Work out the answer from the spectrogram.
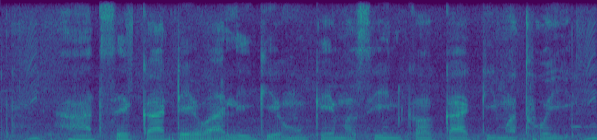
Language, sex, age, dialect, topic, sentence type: Bhojpuri, female, 18-24, Western, agriculture, question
